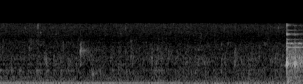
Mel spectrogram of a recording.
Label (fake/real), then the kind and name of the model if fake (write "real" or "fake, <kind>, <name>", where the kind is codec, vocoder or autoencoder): real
